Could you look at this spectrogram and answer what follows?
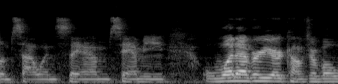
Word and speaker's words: Samhain: And finally we have Samhain, or also I guess you could call it Samhain. I do both. I actually named my new kitty, he's a small black cat. I named him Samhain, and I call him Samhain, Sam, Sammy, whatever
